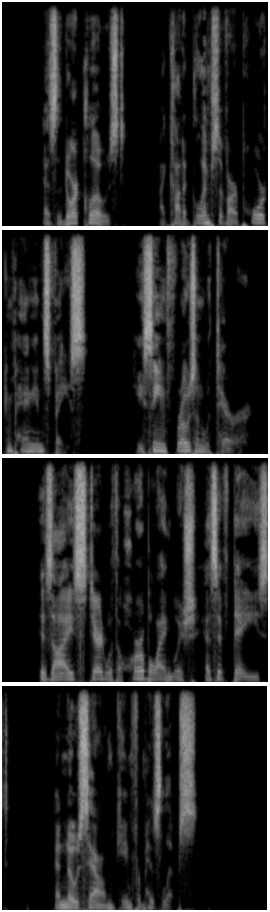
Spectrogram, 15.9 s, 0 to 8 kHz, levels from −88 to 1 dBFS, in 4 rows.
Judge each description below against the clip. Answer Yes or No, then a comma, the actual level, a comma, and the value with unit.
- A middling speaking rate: No, slow, 130 wpm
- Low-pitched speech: Yes, low, 110 Hz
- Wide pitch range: No, average, 3.5 semitones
